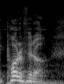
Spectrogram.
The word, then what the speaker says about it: Porfirio: Nej, Porphyro.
